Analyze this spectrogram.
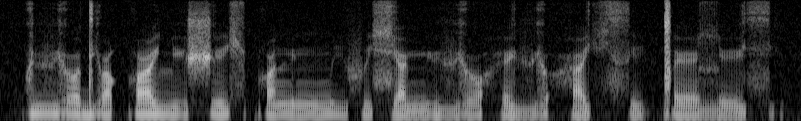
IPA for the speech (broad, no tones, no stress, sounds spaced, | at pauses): vʲ ɔ d j u qʷ i lʲ e ʃ e ç qʷ ɪ n ɪ ŋ m i f ɪ ɕ a mʲ u vʲ ɔ h ɛ vʲ ɔ h a ç s i ǀ ɛ ɮ e sʲ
